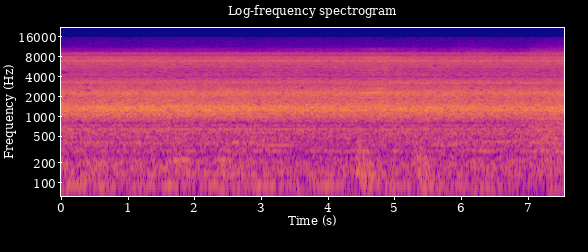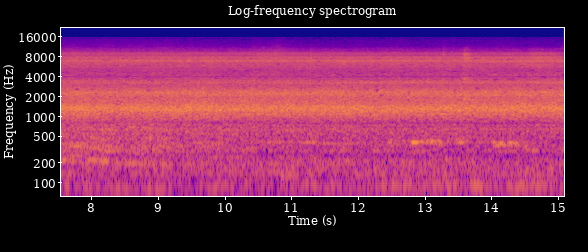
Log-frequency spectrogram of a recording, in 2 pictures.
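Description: Steady, even hiss of a rolled ice cream machine's cold plate unit running.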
